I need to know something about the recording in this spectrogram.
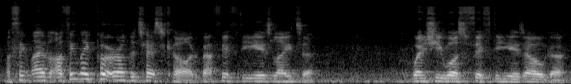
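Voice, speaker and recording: A man casually answering viewers' questions on a live stream, rambling and halting with many restarts and a dry, wry humor. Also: mid-range voice, expressive, a little mellow, slight background noise. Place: condo room.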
